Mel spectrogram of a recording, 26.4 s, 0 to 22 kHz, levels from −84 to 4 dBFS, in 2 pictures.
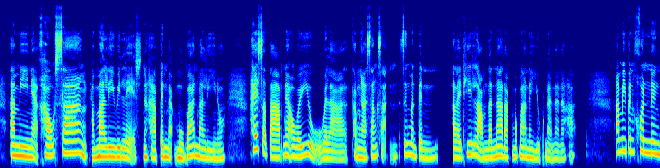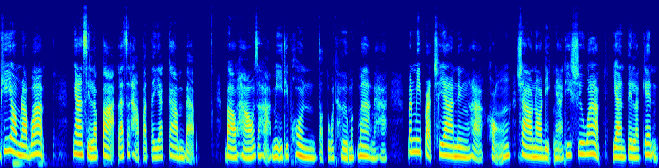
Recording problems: none

